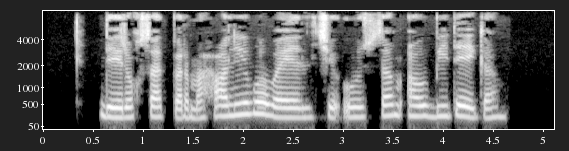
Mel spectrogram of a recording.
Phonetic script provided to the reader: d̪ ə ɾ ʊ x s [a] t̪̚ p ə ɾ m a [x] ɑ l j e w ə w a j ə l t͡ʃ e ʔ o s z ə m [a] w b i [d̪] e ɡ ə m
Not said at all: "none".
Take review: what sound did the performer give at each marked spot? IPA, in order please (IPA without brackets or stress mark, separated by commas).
a, h, a, d̪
